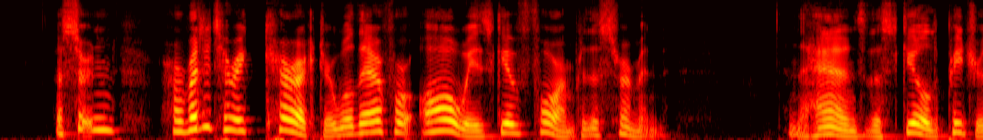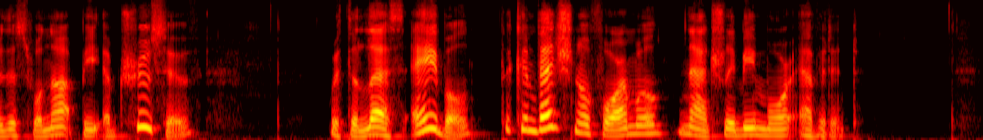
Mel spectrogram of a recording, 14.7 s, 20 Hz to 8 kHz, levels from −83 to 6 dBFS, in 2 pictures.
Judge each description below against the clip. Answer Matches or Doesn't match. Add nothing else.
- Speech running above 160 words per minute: Doesn't match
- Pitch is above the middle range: Doesn't match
